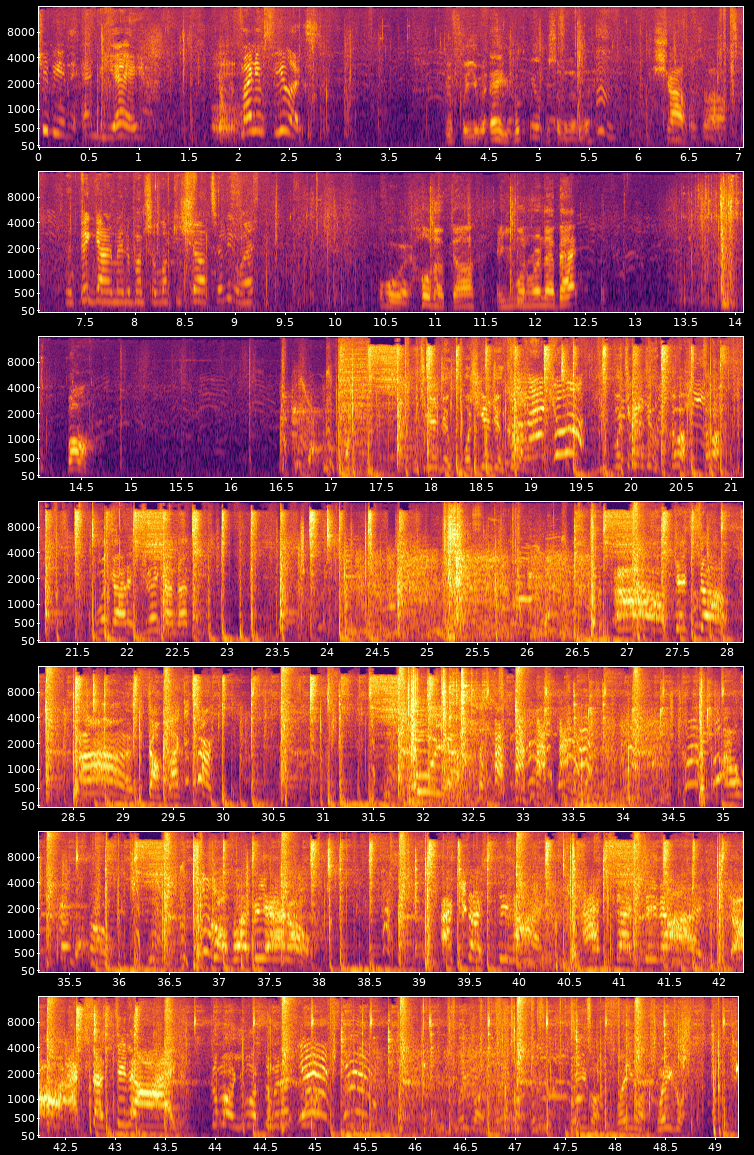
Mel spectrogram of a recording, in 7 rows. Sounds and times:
Music: 16.9 - 49.2.

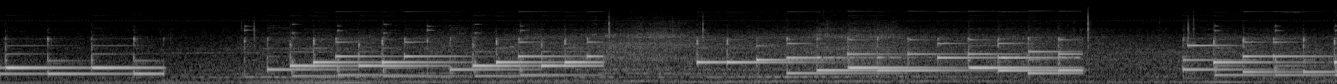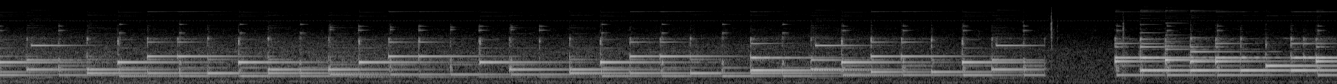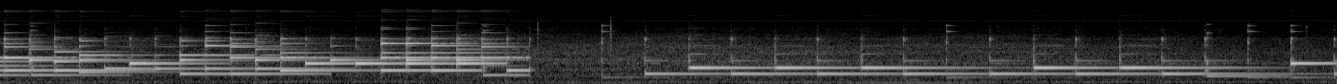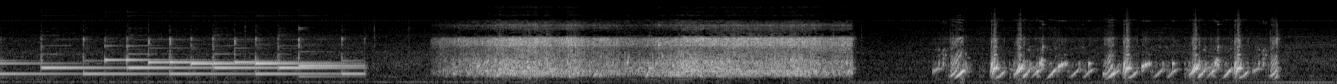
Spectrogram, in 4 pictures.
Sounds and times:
Music: 0.0 - 10.9, 11.8 - 23.9, 24.5 - 43.9.

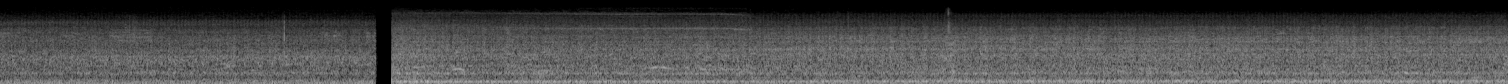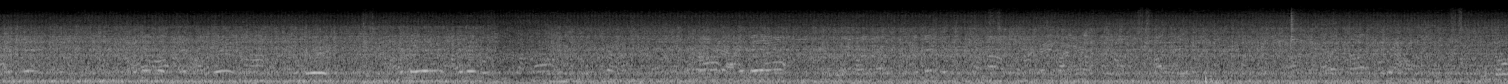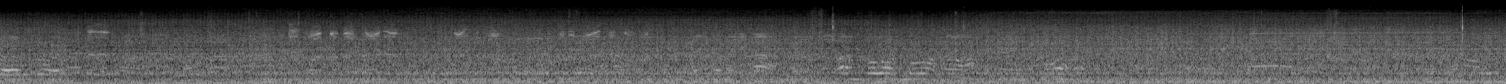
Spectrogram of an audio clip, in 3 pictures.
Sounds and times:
Outside, urban or manmade: 0.0 - 45.2
Vehicle: 0.0 - 45.2
Speech: 4.2 - 5.8, 6.4 - 7.6, 13.8 - 41.2, 42.1 - 43.8, 44.4 - 45.2.

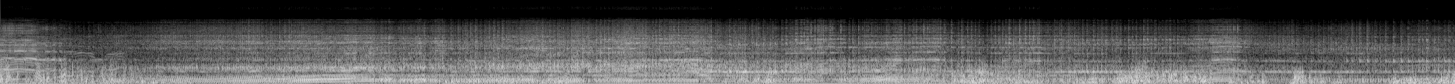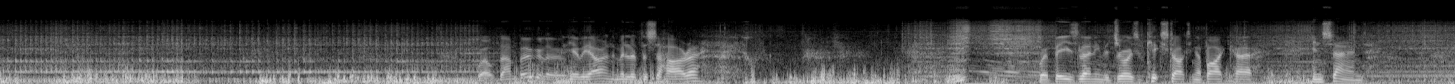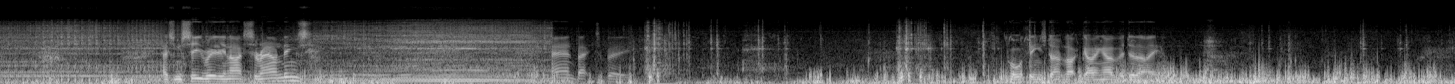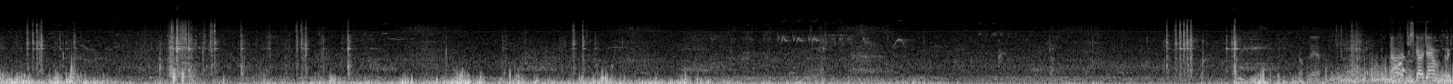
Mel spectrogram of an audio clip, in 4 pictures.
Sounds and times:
Motorcycle: 0.0 - 58.1
Outside, rural or natural: 0.0 - 58.1
Speech: 30.7 - 32.3, 34.6 - 35.4, 39.2 - 40.7, 57.6 - 58.1.

